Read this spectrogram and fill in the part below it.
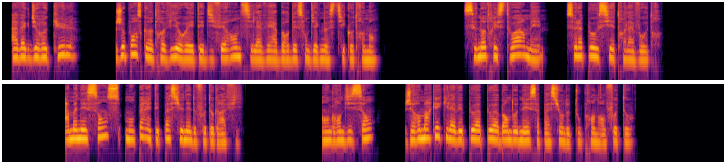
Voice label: french audiobooks; professional French voice actress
